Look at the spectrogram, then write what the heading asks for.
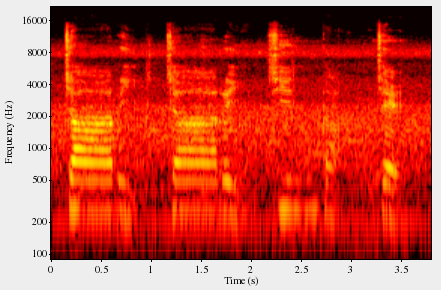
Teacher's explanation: Yang ketujuh ada C, bentuk bibirnya ujung lidah menyentuh alveolar ridge, udara dilepaskan melalui celah kecil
